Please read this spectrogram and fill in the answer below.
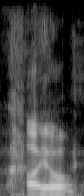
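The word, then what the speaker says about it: Ayao: Ayo, A-Y-A-O, Ayo. then Komatsu.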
